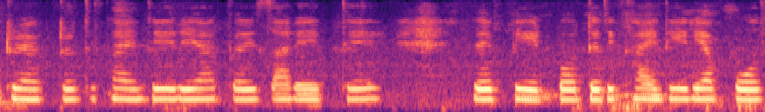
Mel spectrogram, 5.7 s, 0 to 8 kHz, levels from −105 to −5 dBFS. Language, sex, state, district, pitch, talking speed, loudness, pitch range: Hindi, female, Punjab, Pathankot, 240 Hz, 175 wpm, -15 LUFS, 235-245 Hz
